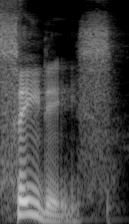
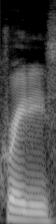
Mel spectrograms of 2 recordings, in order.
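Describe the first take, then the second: First: The word has no r sound after the first consonant. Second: The word has an r sound after the first consonant. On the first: The speaker calls it right. "So there's not an R" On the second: The speaker calls it wrong. "It's not Creedies"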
